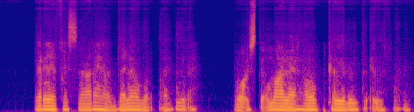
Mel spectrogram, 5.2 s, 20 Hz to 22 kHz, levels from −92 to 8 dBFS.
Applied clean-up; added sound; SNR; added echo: neural mask model DeepFilterNet 3.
